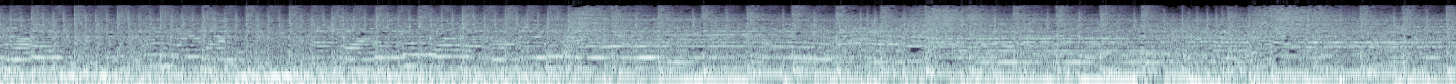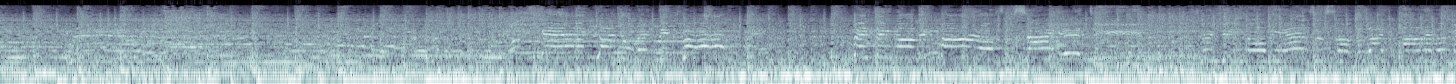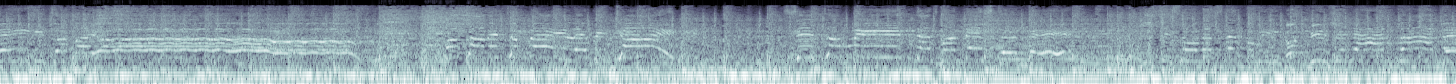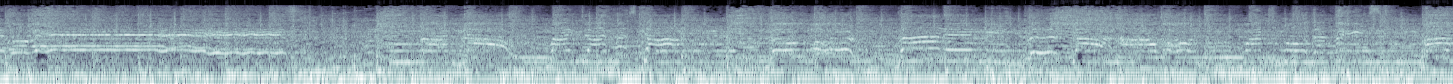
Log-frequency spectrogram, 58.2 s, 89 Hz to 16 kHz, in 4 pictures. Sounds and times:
Music: 0.0s - 58.2s.

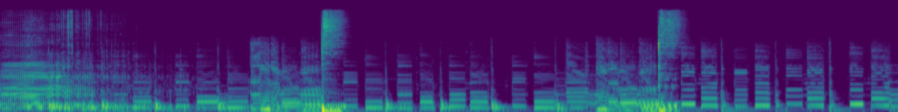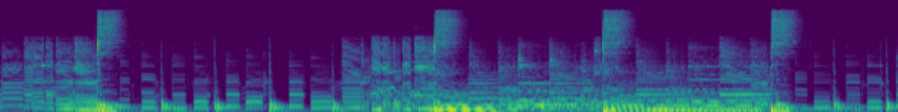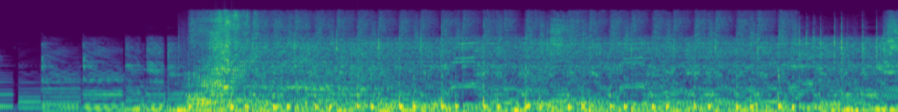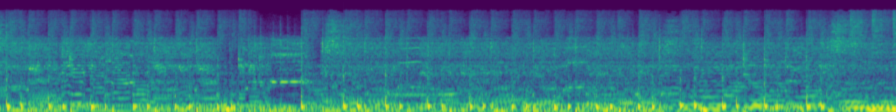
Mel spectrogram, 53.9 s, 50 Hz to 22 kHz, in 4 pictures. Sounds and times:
Reggae: 29.4s - 53.8s.

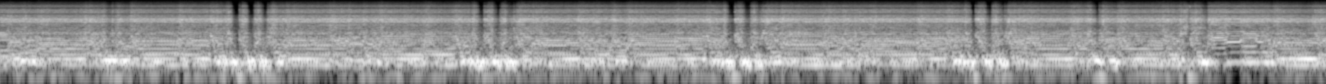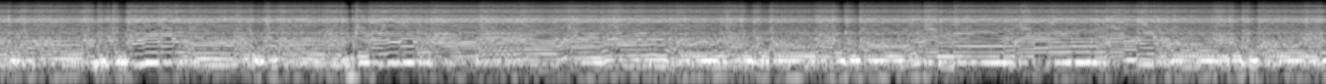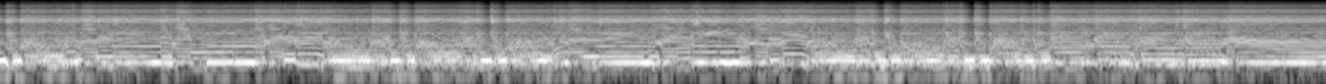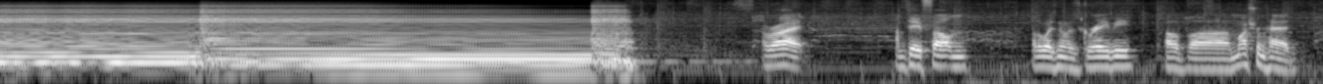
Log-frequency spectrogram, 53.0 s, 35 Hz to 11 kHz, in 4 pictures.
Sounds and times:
Electric guitar: 0.0s - 53.0s
Strum: 0.0s - 53.0s.

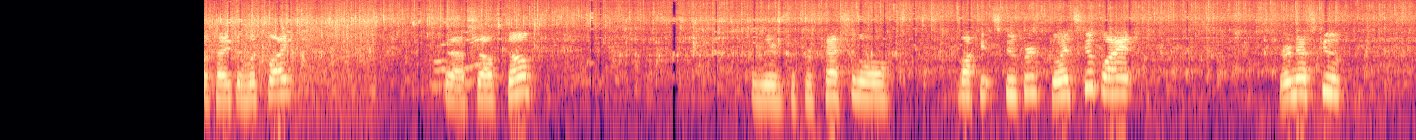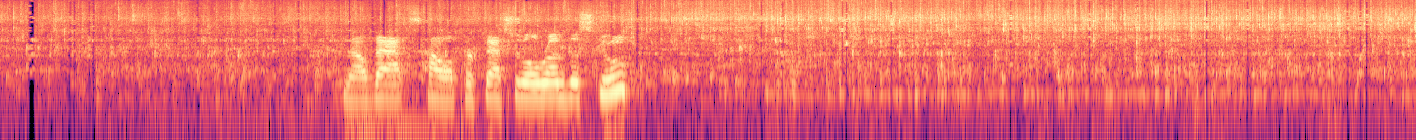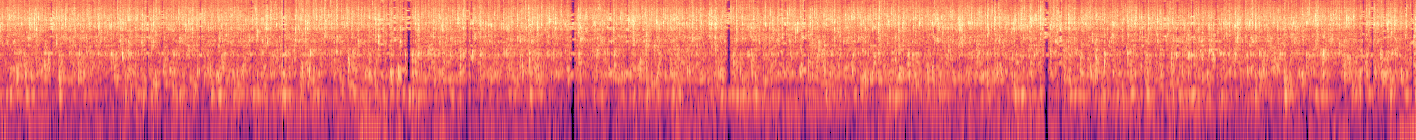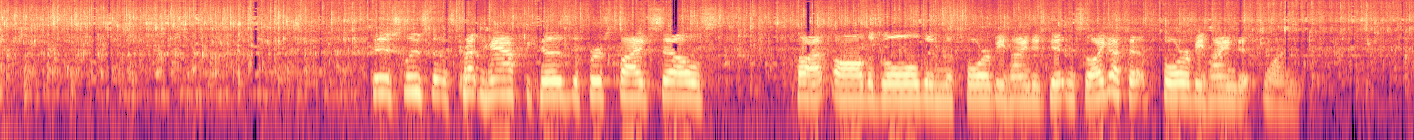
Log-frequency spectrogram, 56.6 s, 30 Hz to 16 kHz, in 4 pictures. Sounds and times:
Gush: 2.1s - 56.6s.

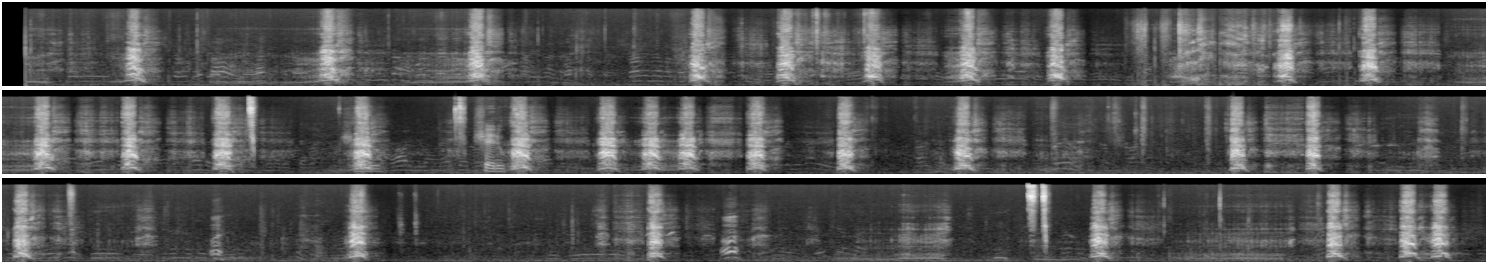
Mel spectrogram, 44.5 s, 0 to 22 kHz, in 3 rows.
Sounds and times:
Speech: 0.3s - 33.5s, 34.8s - 44.5s.

